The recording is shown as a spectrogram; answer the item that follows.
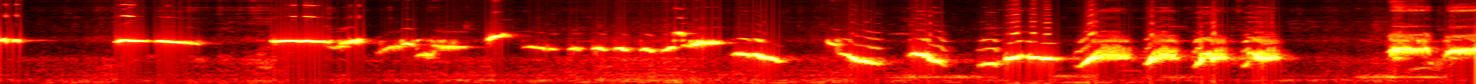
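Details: Murai batu, the white-rumped shama, singing richly varied song meant to provoke a quick response from other shamas and to tutor them: clear whistles, slurred rising and falling notes, then a burst of rapid sweeping phrases.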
